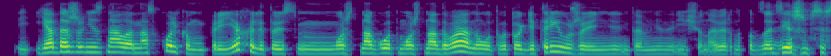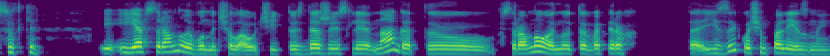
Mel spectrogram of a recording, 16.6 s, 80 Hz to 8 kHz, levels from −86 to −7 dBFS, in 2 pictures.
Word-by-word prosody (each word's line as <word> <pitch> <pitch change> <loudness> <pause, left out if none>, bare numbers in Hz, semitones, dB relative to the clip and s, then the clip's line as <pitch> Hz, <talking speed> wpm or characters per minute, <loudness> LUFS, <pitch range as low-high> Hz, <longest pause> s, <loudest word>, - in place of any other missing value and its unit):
И 355 -3 -15
я 220 +3 +5
даже 240 0 +3
не 230 0 -2
знала, 230 -1 +3
на 205 +1 -1
сколько 240 -1 0
мы 165 -1 -9
приехали, 180 +1 0
то 185 - -5
есть, 180 0 -5
м 175 -1 -6
может, 185 0 -3
на 195 -1 +4
год, 200 +1 -1
может, 185 0 -3
на 190 -1 +3
два. 240 +7 +6
Но 190 -3 -1
вот 175 -1 -4
в 175 - -3
итоге 180 -1 -2
3 240 +7 +1
уже, 175 -6 -2
и - - -7
не 170 0 -10
там 160 0 -8
не 165 0 -12
еще, 165 - -13
наверно, 165 0 -6
подзадержимся 195 +4 0
всё-таки. 230 +2 -4 0.6
И 390 -3 -2
и 300 - -5
я 230 +2 +8
всё 240 0 0
равно 245 +1 +3
его 175 -4 +1
начала 165 +1 -1
учить, 330 - -6
то - - -4
есть, 170 -2 -6
даже 195 0 +2
если 190 0 -2
на 305 - +2
год, 195 -9 +1
э, 175 -3 -1
всё 195 - -5
равно. 205 +5 +5
Э, - - +4
ну, 180 +1 -2
это, 185 +1 -1
во-первых, 190 +1 0 0.5
это 285 - +1
язык 220 - -4
очень 205 0 -1
полезный. 165 -5 0
190 Hz, 205 wpm, -24 LUFS, 175-225 Hz, 0.6 s, я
